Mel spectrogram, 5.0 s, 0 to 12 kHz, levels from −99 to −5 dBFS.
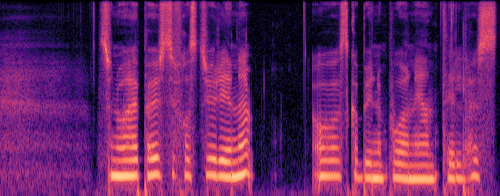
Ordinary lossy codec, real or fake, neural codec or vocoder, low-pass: none; real; none; none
